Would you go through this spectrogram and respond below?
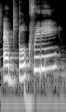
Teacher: instead of saying a book reading again we kind of stop the release of air we don't try to release it fully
